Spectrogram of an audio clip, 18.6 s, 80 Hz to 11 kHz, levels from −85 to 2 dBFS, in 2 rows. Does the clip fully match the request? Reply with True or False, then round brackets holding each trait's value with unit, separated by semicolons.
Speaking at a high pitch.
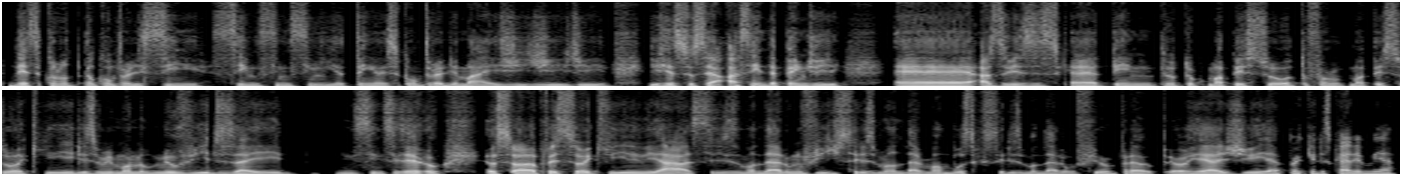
False (115 Hz)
